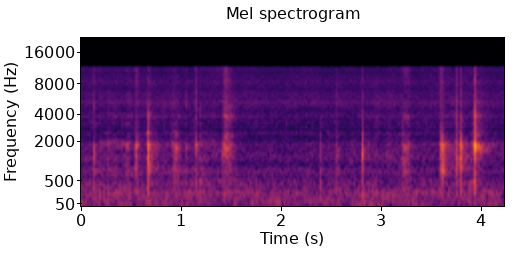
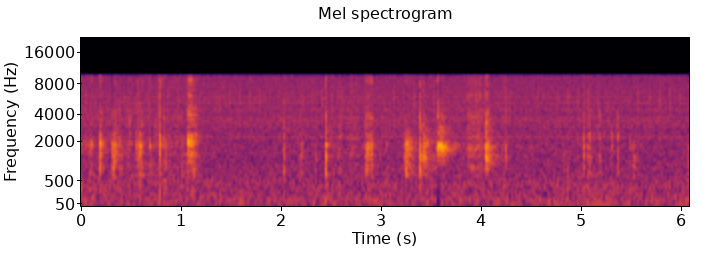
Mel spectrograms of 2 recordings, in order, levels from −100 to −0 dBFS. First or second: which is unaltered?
second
